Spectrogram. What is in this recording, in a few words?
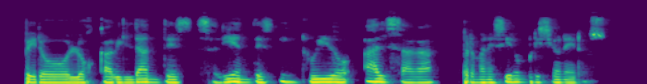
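"salientes", Spanish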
